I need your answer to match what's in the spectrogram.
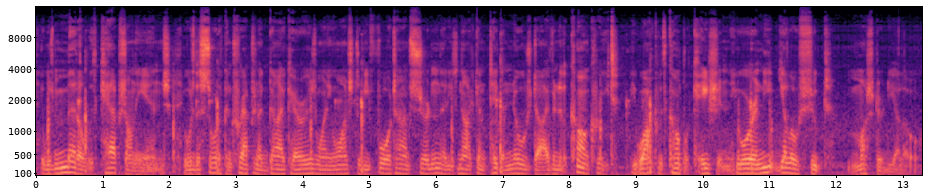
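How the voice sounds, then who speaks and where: A man plays a noir private eye in a very low, gloomy, world-weary voice, with clear background noise behind him. He delivers hard-boiled narration and dry retorts in a brooding deadpan.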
